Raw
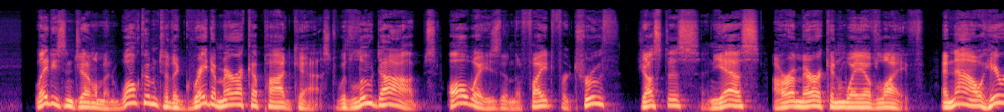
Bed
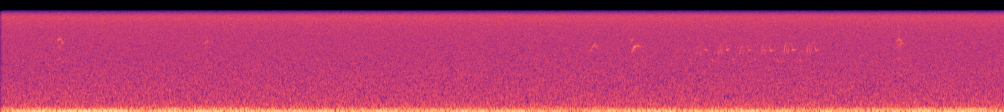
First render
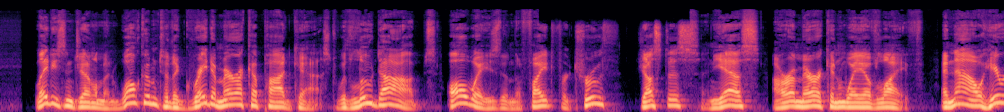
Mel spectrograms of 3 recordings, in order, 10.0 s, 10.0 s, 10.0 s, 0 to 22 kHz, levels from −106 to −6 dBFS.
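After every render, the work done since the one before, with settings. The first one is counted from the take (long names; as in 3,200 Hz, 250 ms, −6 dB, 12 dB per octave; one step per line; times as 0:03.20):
0:05.38–0:06.90: Butterworth low-pass 9,500 Hz 72 dB per octave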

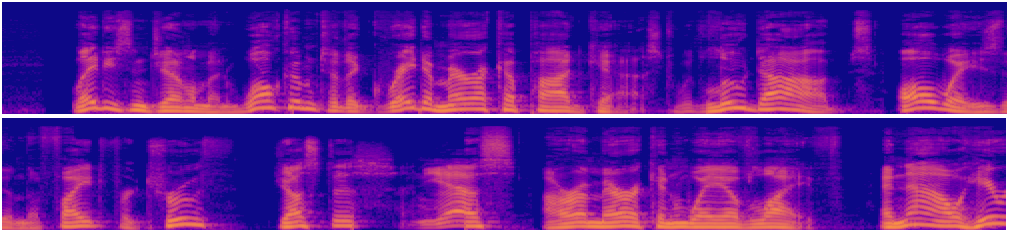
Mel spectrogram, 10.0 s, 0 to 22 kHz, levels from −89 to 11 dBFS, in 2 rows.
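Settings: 0:01.45–0:02.09: high-pass filter 190 Hz
0:03.04–0:03.53: downward compressor 5 to 1, threshold −34 dBFS
0:06.77–0:07.34: loudspeaker in its box 360–3,900 Hz, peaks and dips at 370 Hz −8 dB, 520 Hz −5 dB, 870 Hz +6 dB, 1,400 Hz +9 dB, 2,100 Hz −5 dB, 3,000 Hz +6 dB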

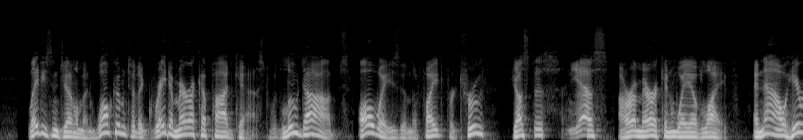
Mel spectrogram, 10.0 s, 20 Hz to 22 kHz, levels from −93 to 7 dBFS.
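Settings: low-pass filter 1,100 Hz 12 dB per octave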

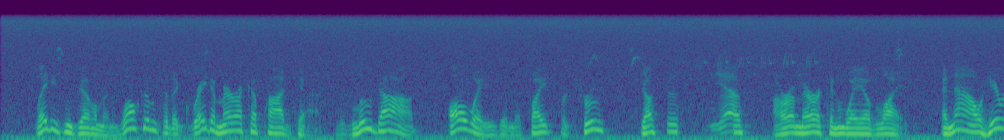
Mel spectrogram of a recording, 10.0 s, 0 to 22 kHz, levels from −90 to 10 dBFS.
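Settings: mix in bed −13 dB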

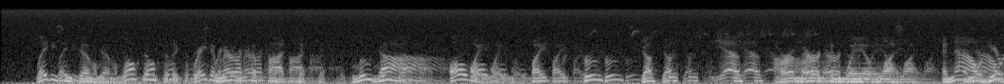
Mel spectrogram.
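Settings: feedback echo with a low-pass in the loop 204 ms, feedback 29%, level −4 dB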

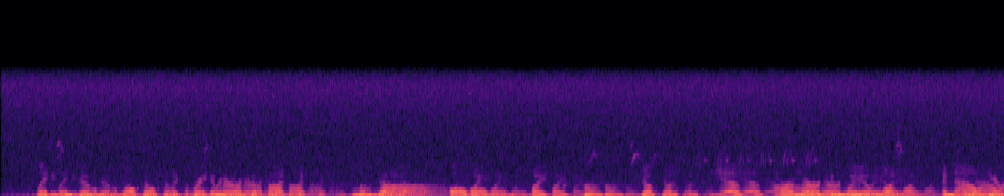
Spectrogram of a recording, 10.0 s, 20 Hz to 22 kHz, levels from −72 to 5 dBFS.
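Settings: level −2 dB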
